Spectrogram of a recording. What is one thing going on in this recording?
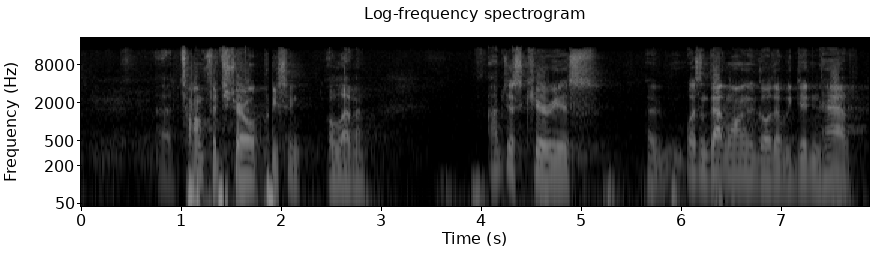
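A middle-aged man speaks steadily into a microphone, heard through a loudspeaker in a large hall.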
